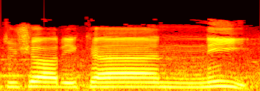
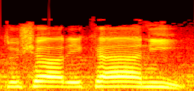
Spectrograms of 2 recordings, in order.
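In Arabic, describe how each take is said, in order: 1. صوت النون طويل ومضعّف. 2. صوت النون قصير ومفرد. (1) "ويجوز الإدغام وهو جعلهما نونا واحدة مشددة مكسورة" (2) "بنون مخففة"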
